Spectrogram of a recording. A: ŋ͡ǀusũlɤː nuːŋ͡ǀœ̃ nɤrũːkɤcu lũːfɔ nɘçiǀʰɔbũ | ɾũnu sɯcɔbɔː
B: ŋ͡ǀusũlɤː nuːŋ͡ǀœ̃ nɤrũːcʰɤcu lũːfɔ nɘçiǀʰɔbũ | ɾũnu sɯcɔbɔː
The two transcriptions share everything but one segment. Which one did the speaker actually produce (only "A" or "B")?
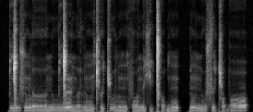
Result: B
